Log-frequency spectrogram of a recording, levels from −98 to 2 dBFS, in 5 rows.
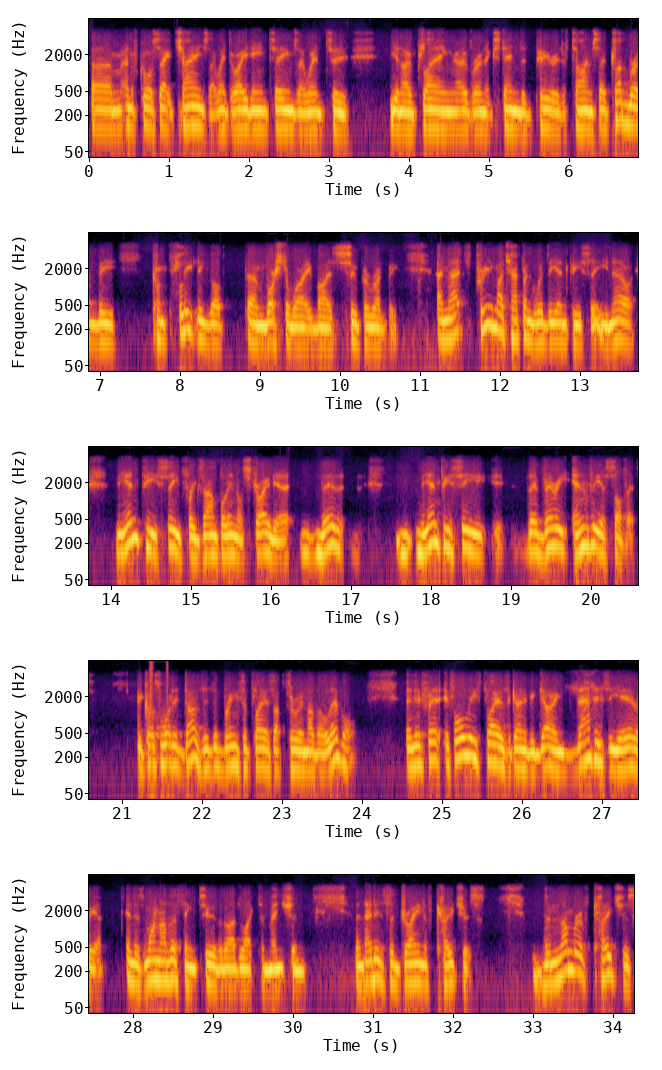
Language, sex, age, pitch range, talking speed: English, male, 60-79, 120-155 Hz, 185 wpm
